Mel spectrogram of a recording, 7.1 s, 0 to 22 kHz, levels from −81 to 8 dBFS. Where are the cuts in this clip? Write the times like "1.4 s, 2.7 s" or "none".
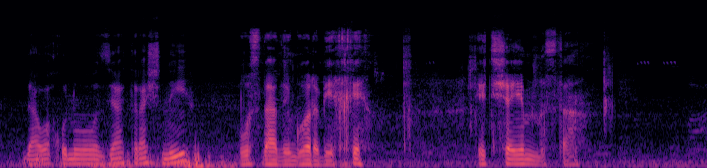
2.4 s, 6.2 s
